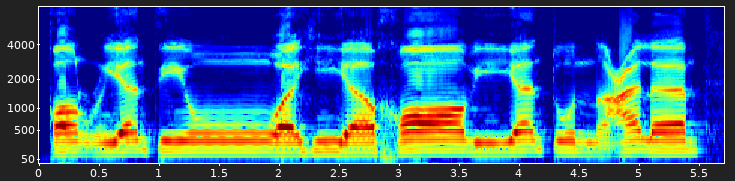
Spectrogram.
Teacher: خاویہ میں خا موٹا الف موٹا، اور اس کے آخر میں تنوین کے بعد عین حروف حلقی میں سے یہاں پہ اظہار حلقی ہوگا۔ · یہاں ادغام ہو رہا ہے، تنوین کے بعد واو ہے تو ادغام یرملون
